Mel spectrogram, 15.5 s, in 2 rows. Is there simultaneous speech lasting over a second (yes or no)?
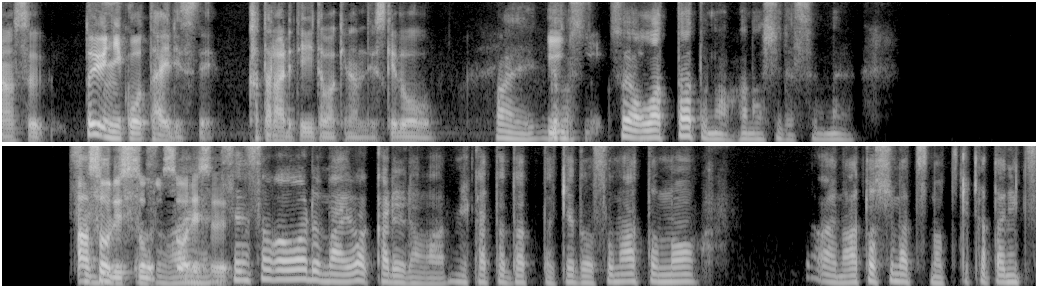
yes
